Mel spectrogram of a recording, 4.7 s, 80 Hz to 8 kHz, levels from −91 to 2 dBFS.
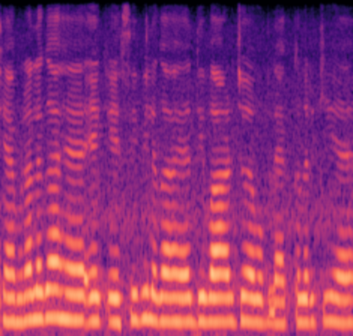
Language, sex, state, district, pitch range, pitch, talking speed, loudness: Hindi, female, Haryana, Rohtak, 205-220 Hz, 210 Hz, 205 wpm, -15 LUFS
